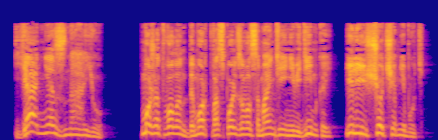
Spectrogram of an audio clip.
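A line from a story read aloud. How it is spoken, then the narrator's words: Shout. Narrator (Russian): закричал Гарри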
